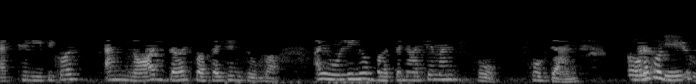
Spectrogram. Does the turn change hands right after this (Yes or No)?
Yes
